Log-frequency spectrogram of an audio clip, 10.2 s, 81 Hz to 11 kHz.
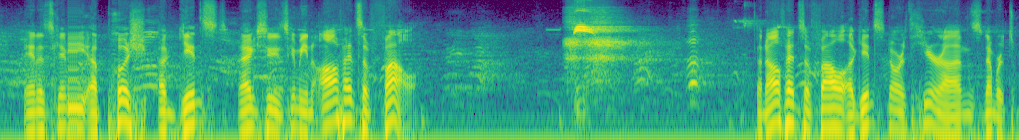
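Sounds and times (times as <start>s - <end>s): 
speech: 0.2s - 4.3s, 5.6s - 6.0s, 7.6s - 10.1s
referee's whistle blast at a basketball game: 5.6s - 6.4s.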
